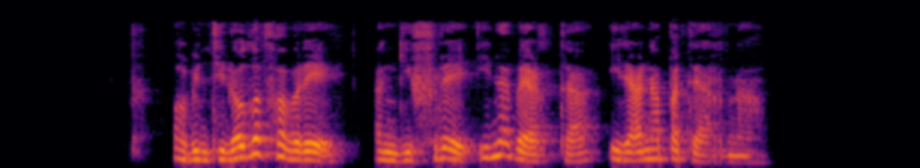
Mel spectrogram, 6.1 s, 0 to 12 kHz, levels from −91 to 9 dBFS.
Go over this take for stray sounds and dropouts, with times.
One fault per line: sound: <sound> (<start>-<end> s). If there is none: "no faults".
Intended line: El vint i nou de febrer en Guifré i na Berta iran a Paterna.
no faults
